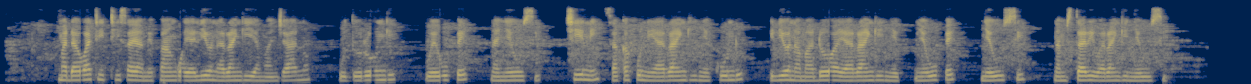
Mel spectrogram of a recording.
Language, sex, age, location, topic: Swahili, female, 18-24, Mombasa, education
